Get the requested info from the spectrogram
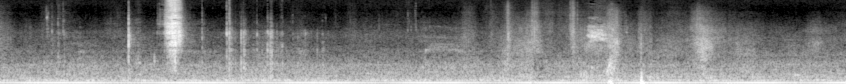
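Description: Plastic soft-drink bottle of Mountain Dew being handled and drunk from: a short burst of noise just under two seconds in, then small clicks and a couple of soft knocks about six seconds in, over a steady low hum.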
